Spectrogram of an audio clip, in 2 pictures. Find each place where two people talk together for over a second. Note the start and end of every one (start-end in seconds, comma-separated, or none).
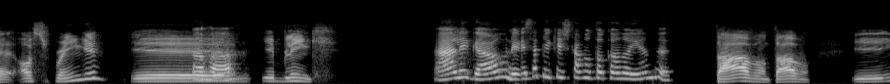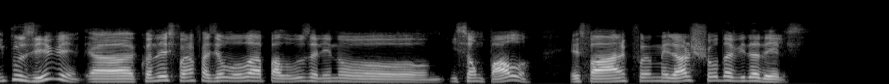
none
